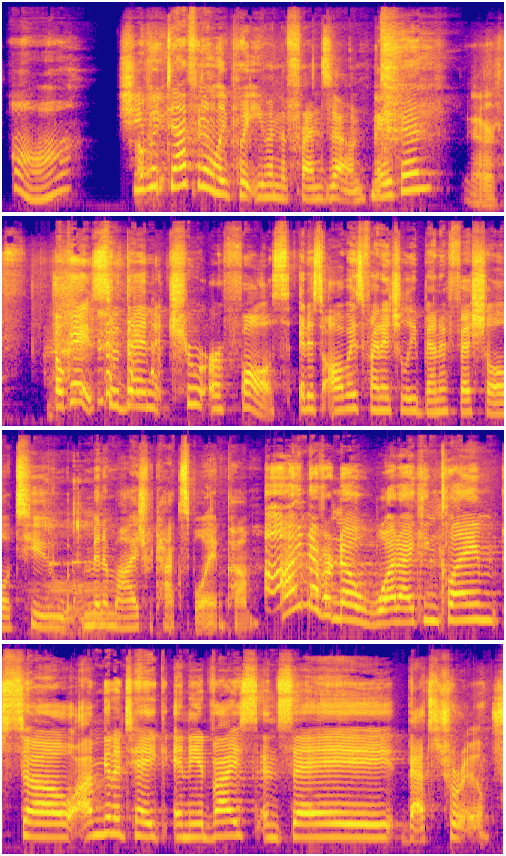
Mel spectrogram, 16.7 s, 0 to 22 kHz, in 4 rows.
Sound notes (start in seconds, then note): 4.6 laughs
